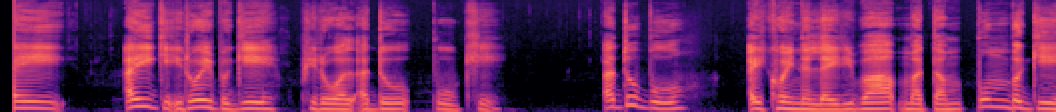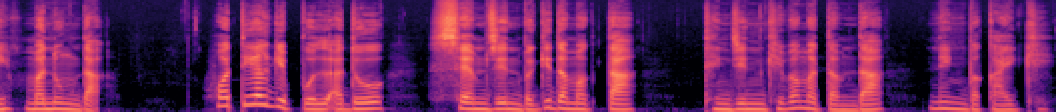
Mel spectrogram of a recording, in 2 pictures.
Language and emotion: Manipuri, sad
